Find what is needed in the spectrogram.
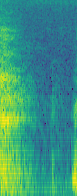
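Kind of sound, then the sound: human body sound, sneeze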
